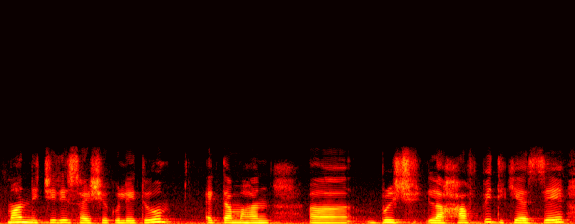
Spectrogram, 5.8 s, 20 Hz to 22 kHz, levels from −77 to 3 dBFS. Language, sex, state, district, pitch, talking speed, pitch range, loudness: Nagamese, female, Nagaland, Dimapur, 210 Hz, 145 wpm, 200-225 Hz, -19 LUFS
